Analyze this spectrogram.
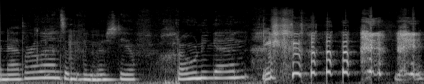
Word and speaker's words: Groningen: I study in the Netherlands at the University of Groningen. Yeah, they pronounce it like that.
